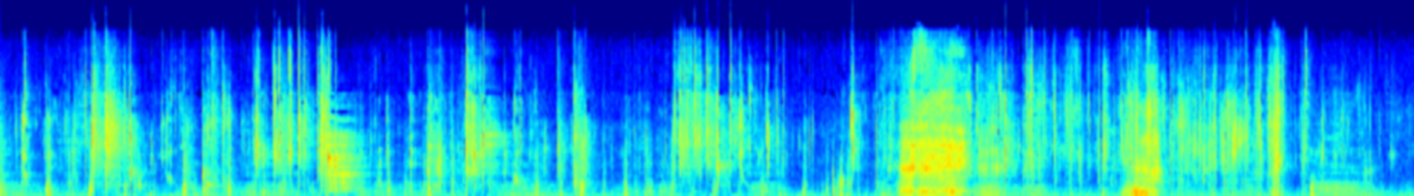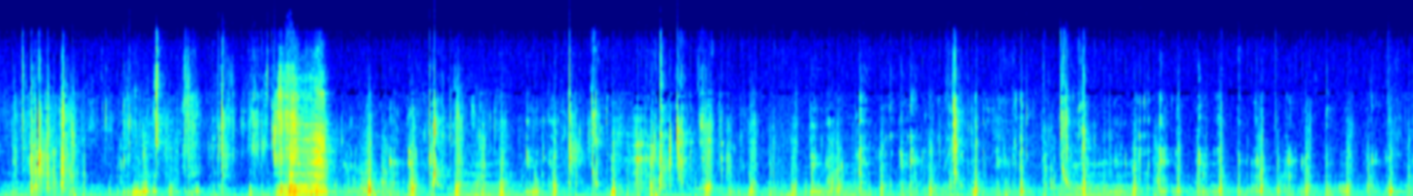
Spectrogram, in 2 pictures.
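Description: Close-miked eating of raw lobster meat: chewing and biting, a steady run of small mouth clicks and smacks with several louder bursts along the way.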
